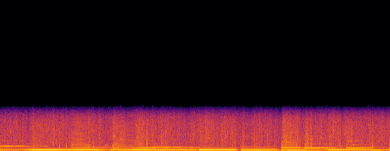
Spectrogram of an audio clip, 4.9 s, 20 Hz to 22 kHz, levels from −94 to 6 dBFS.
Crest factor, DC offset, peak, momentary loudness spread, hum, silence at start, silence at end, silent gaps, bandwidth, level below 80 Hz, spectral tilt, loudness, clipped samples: 12 dB; under 0.1%; 0 dBFS; 4 LU; none; 0 s; 0 s; none; 6 kHz; -70 dBFS; -4.5 dB/octave; -13 LUFS; under 0.1%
